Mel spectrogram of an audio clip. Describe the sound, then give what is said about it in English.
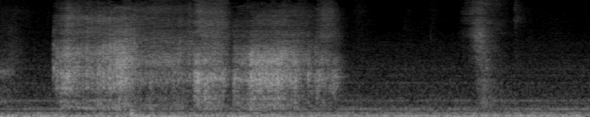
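Someone blows their nose in three long, forceful, honking bursts, followed by a brief sniffle near the end, with no talking. “I'm going to have to blow my nose.”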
